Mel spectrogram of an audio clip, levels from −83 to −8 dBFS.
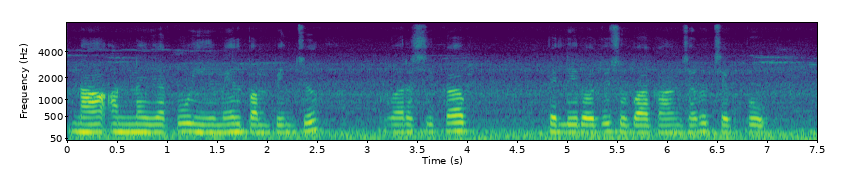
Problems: constant background noise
